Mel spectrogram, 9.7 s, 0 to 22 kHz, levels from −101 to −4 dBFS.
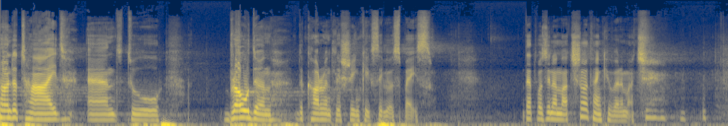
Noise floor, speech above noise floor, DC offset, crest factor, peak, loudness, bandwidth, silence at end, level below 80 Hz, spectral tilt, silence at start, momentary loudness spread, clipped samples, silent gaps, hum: -44 dBFS; 28 dB; under 0.1%; 16 dB; 0 dBFS; -18 LUFS; 15 kHz; 0 s; -28 dBFS; -3.5 dB/octave; 0 s; 17 LU; under 0.1%; none; none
